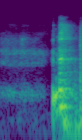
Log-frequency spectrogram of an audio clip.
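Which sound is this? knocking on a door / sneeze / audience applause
sneeze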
